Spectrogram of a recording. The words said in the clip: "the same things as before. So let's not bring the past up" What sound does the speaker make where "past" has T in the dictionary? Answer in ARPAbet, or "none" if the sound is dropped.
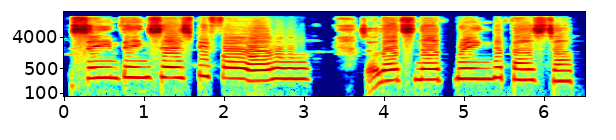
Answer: T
